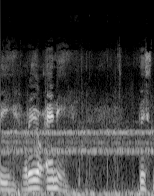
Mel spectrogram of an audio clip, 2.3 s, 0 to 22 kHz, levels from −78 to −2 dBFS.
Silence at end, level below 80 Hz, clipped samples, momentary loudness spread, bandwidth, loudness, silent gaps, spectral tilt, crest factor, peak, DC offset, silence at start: 0 s; -32 dBFS; under 0.1%; 15 LU; 10 kHz; -19 LUFS; none; -5.5 dB/octave; 18 dB; -2 dBFS; under 0.1%; 0 s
